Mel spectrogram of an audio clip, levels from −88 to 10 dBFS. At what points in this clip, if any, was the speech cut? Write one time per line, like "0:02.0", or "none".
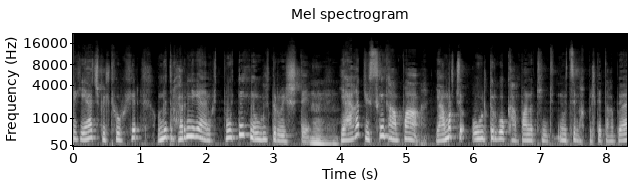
none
